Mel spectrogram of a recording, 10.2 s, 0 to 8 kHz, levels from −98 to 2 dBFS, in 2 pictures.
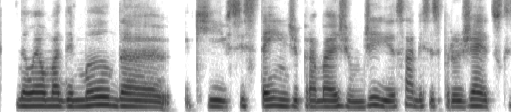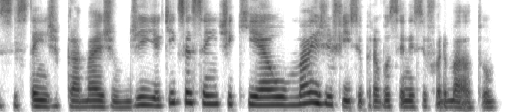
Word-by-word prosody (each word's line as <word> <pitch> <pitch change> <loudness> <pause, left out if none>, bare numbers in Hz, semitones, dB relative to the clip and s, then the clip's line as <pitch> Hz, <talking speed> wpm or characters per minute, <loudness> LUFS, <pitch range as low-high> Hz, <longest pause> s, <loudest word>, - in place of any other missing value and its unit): não 175 -1 +3
é 180 - +4
uma 175 0 +2
demanda 170 -3 +1 0.2
que 165 -1 -1
se 150 - +1
estende 175 -1 +1
pra 160 -1 -5
mais 160 +2 +1
de 160 - -4
um 145 0 -3
dia", 165 -2 0
sabe? 170 0 -3
Esses 165 0 -2
projetos 160 +2 0
que 185 - -7
se 190 +3 +1
estende 170 -2 0
pra 155 -1 -3
mais 160 0 0
de 150 - -5
um 140 - -7
dia? 200 +4 -1
O - - -16
que 265 +8 -3
que - - -2
você 270 -2 +4
sente 230 -3 +2
que 220 -1 +1
é 205 0 +4
o 210 0 +3
mais 240 +5 +2
difícil 275 +8 -2
pra 155 - -6
você 160 +2 0
nesse 155 +1 -2
formato? 145 -3 -5
175 Hz, 215 wpm, -22 LUFS, 160-205 Hz, 0.2 s, é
